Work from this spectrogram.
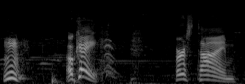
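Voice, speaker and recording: Bright-voiced, stammering, shifty heist planner. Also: male voice, sits high, very animated, full character voice. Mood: awkward, creepy. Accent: American. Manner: halting, rambling, stammering with frequent uhs and nervous chuckles. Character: nervy, sly, creepy middle-aged male heist planner. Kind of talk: video game cutscene acting. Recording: music behind the voice.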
